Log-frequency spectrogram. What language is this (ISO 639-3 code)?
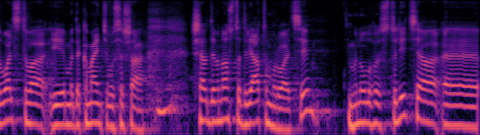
ukr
